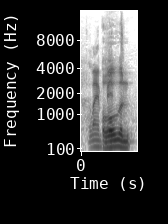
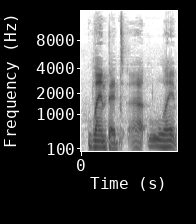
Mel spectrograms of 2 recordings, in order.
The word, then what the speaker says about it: Lampent: Lampent. Lampet. No, it's French, Salt. The T is silent. You didn't know that. Lampin.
